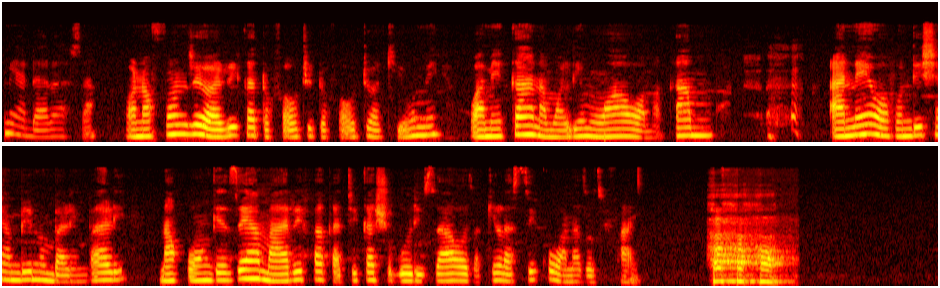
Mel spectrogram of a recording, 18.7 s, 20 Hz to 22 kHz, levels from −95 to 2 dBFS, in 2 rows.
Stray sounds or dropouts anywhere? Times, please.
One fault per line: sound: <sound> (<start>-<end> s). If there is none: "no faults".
sound: laugh (7.4-8.0 s)
sound: laugh (16.4-17.3 s)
